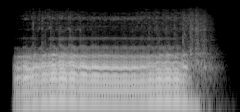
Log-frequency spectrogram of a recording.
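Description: A Doberman gives a deep, steady growl lasting just over a second.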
